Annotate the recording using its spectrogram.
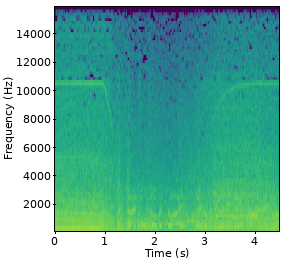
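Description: A racing car engine drops in pitch as the driver brakes and shifts down.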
